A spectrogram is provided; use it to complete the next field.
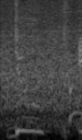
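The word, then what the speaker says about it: Maxxine Dupri: Michael, it's pronounced Dupree.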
